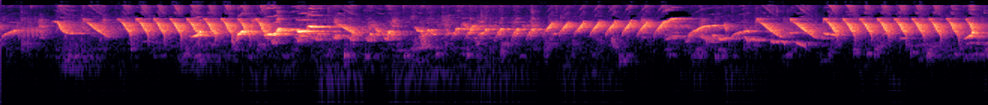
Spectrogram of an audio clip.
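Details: Black-crested bulbul lure call: rapid buzzy chattering trills in quick repeated bursts, high-pitched and sustained almost without pause, with a few brief whistled notes mixed in.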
